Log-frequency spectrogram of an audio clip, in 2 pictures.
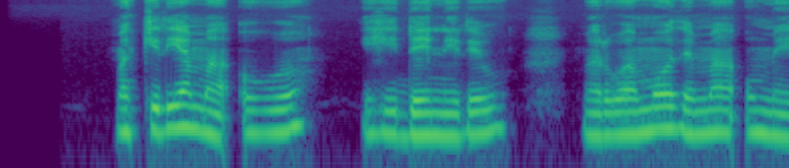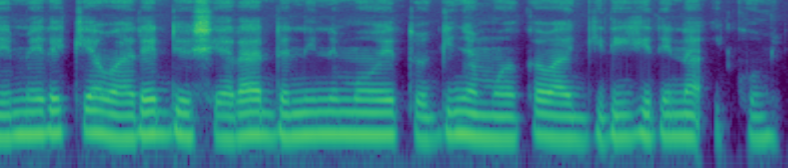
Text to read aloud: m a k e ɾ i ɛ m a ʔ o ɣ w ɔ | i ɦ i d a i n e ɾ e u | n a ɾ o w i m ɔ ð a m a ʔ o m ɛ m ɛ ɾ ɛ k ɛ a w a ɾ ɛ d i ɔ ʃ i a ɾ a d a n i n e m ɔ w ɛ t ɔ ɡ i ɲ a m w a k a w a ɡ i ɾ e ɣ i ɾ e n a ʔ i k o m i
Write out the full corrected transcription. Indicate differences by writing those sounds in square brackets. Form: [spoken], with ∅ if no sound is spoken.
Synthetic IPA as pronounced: m a k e ɾ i [a] m a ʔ o ɣ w ɔ | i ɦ i d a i n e ɾ e u | [m] a ɾ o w [a] m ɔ ð [ɛ] m a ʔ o m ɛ m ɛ ɾ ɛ k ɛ a w a ɾ ɛ d i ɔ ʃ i a ɾ a d a n i n e m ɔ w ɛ t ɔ ɡ i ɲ a m w a k a w a ɡ i ɾ [i] ɣ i ɾ e n a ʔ i k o m i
